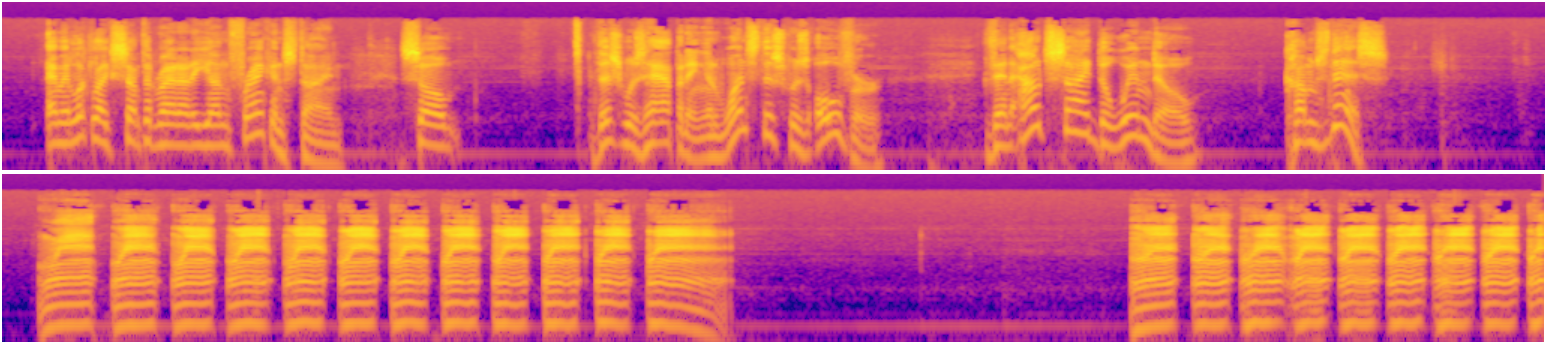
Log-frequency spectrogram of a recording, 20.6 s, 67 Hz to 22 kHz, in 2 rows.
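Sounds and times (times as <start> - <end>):
speech: 0.3 - 3.1, 3.9 - 8.0, 8.6 - 9.3, 10.5 - 15.2, 17.8 - 20.2
duck quacking in distress: 10.6 - 15.2, 17.8 - 20.5.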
